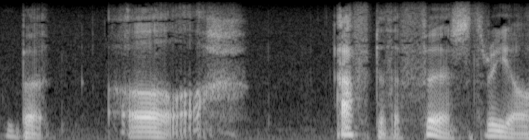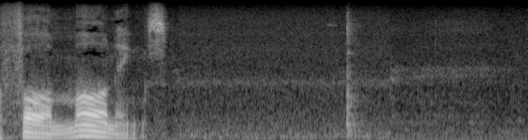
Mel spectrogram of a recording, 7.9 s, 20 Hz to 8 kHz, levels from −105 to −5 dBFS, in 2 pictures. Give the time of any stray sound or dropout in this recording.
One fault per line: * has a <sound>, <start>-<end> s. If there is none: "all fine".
* has a thud, 6.4-6.8 s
